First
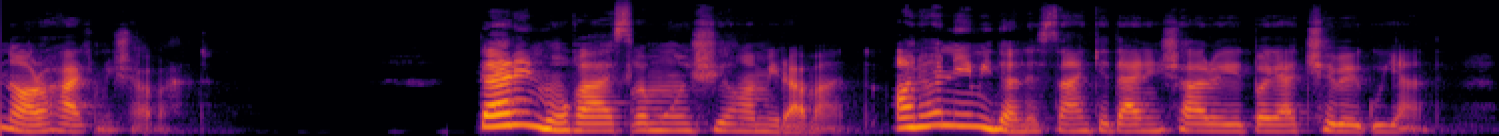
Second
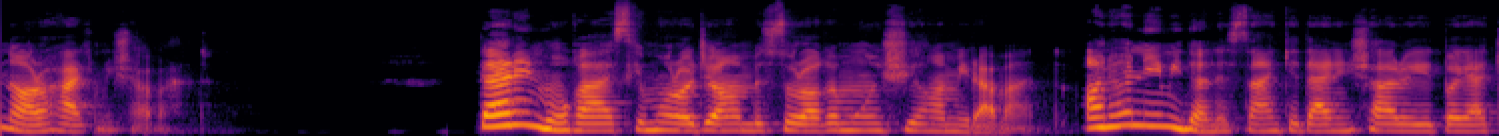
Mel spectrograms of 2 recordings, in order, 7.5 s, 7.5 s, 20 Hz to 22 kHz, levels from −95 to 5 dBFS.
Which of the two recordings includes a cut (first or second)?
first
